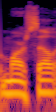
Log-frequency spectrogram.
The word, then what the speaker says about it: Marczell: So yeah, it's spelled Marczell. It's actually a Hungarian spelling. The Z is silent in Hungary. So Marczell, M-A-R-C-Z, silent Z, E-L-L.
